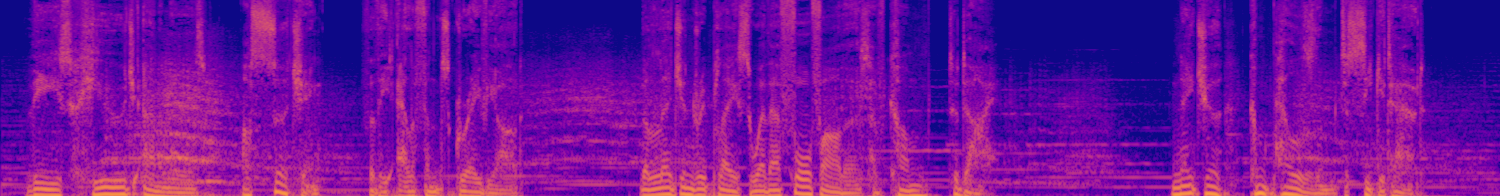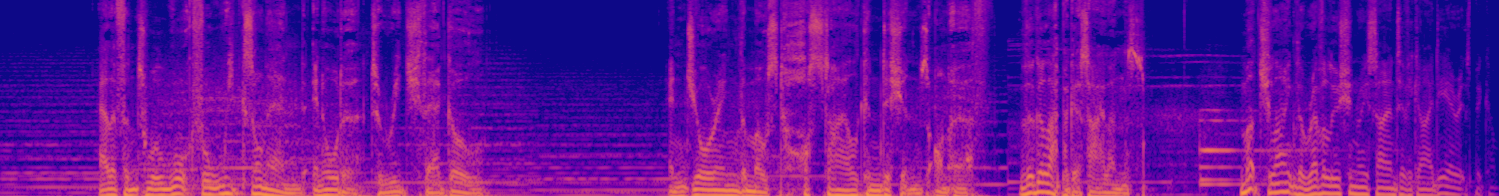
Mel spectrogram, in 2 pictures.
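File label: British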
